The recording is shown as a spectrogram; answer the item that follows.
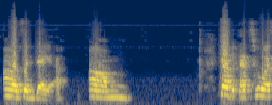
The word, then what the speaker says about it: Zendaya: I'm sorry, I don't know why I pronounced her name wrong. Zendaya.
